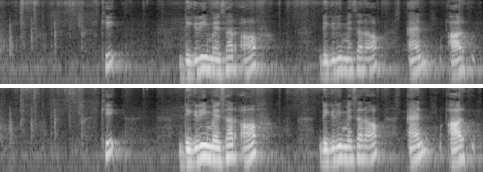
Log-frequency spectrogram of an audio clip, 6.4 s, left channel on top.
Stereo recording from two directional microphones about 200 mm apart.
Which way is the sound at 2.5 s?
35° right (ahead or behind).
